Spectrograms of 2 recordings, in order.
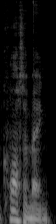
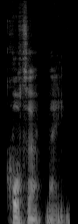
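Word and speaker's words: Quatermain: crops up is iron quartermen and that is how you pronounce it not quarter main there's no R in that part so it's pronounced quat as in kumquat created by H Ryder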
